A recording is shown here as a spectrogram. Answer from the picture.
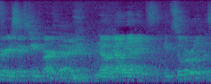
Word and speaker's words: Subaru: in my ready 16th birthday no oh yeah Subaru that's how you pronounce it yeah okay you're American you know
